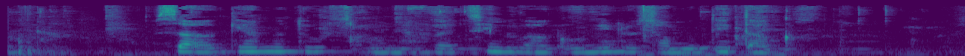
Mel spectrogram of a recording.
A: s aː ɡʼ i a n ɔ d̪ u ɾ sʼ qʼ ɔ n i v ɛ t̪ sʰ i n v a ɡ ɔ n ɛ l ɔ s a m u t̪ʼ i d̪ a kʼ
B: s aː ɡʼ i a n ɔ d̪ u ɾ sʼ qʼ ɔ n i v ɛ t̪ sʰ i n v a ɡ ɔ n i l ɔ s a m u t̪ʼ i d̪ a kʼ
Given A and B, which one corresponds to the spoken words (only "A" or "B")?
B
